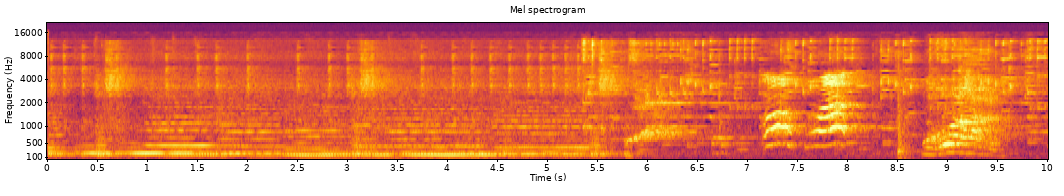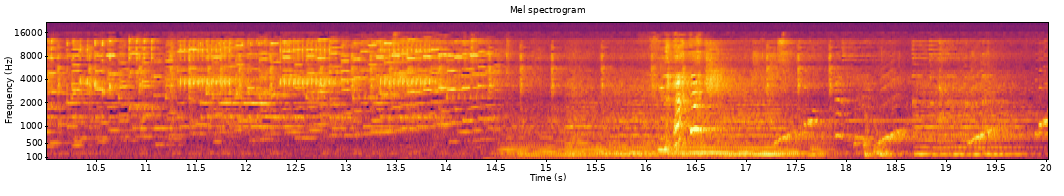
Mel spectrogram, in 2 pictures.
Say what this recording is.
G11 living room
a television playing into the living room
living, television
